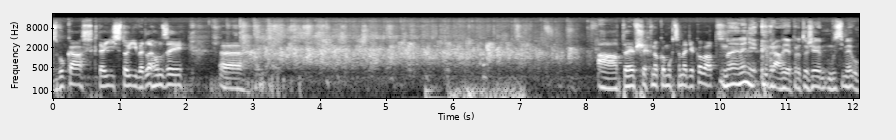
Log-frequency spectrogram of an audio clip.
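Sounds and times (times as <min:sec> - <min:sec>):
audience applauding: 0:02.4 - 0:08.4.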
